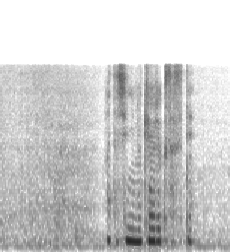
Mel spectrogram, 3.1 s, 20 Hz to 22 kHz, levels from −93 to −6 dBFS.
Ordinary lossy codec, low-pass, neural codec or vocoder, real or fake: none; none; codec, 16 kHz, 4 kbps, FreqCodec, smaller model; fake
